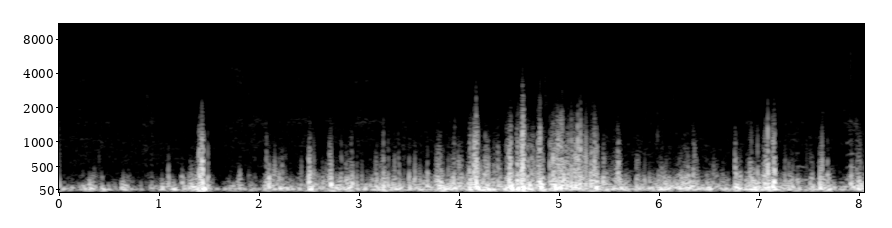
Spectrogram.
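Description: Wind buffeting a phone's microphone in a dense low rumble, with handling knocks and rustle as the phone swings about.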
